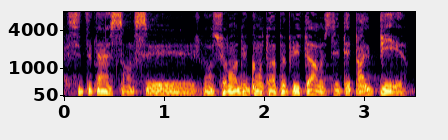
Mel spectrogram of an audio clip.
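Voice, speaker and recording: An actor playing a weary, remorseful husband who confesses haltingly in a French radio crime drama. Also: male voice, low-pitched, steady tone, a little mellow, husky. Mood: shaken, confessing. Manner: halting, hesitant confession with repeated words. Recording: hissy old radio drama recording.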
